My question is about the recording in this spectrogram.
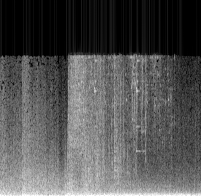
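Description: Firecrackers exploding in a loud, continuous barrage of sharp cracks and booms that stays dense and intense throughout.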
